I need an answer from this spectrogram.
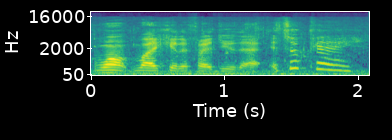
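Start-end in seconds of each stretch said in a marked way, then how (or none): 1.4-2.0 very high cooing reassurance; high baby-talk to the pet; soothing dog voice. Pretend. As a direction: coo it to calm the upset dog.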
